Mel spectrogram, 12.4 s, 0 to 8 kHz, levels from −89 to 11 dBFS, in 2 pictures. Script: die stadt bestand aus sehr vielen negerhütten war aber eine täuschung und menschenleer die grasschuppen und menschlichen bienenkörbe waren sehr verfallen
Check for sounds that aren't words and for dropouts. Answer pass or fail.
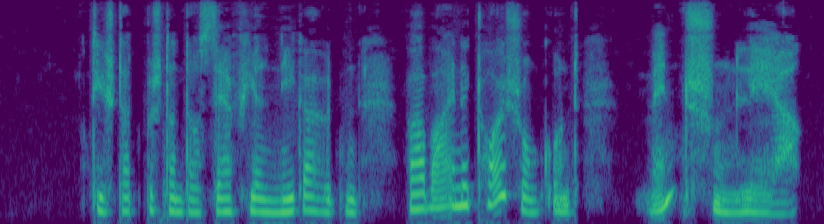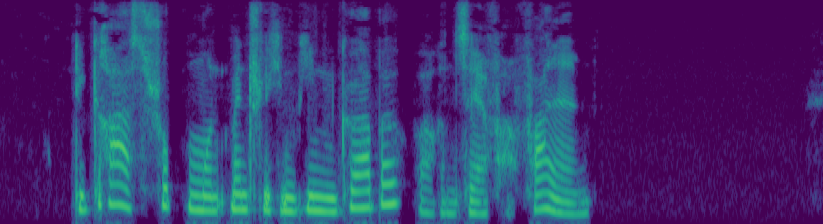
pass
